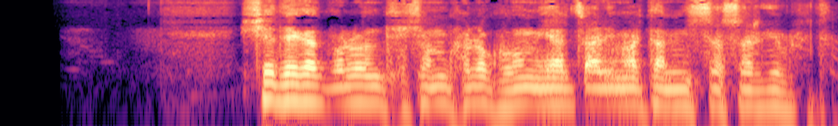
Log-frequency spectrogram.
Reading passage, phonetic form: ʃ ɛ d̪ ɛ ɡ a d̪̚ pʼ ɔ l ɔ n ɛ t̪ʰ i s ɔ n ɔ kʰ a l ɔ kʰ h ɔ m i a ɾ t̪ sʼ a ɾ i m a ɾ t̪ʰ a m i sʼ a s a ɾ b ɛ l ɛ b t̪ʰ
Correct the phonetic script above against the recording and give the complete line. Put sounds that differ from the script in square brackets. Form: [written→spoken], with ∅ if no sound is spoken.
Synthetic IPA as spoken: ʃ ɛ d̪ ɛ ɡ a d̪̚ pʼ ɔ l ɔ n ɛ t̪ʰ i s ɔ [n→m] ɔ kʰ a l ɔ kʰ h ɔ m i a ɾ t̪ sʼ a ɾ i m a ɾ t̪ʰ a m i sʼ a s a ɾ [b→ɡ] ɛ l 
